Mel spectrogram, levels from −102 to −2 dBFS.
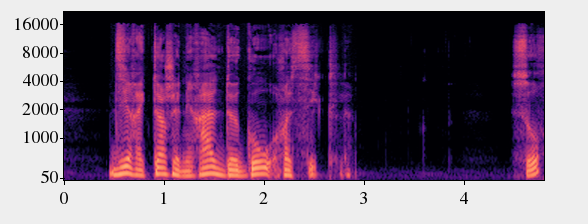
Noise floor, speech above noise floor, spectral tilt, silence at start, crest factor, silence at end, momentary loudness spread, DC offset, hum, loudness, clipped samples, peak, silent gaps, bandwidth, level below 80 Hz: -78 dBFS; 53 dB; -5.5 dB/octave; 0.45 s; 18 dB; 0 s; 16 LU; under 0.1%; none; -26 LUFS; under 0.1%; -10 dBFS; none; 16.5 kHz; -64 dBFS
